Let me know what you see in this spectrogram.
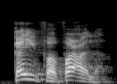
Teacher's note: کیف فعل، ہاں دو فا ایک ساتھ آ گیا ہے. کیف فعل، لیکن دونوں فا ایک ساتھ ہونے کے بعد بھی ادغام نہیں ہوگا، الگ الگ پڑھیں گے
